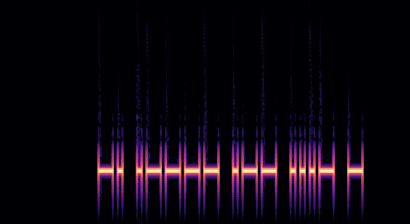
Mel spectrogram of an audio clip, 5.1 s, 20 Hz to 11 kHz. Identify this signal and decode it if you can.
Morse code, heard as a keyed tone, about 20 wpm, 700 Hz. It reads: N1WVT
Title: Speed Racing - USA 1x3 Call Signs 17wpm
